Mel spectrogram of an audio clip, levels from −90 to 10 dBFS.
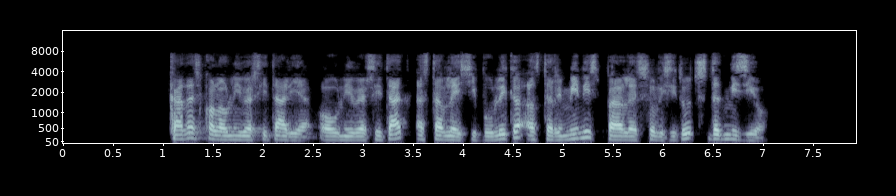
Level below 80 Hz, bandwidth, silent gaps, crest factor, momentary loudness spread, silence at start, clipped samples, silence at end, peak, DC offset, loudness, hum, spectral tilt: -60 dBFS; 7.8 kHz; none; 18 dB; 5 LU; 1.1 s; under 0.1%; 0.9 s; -2 dBFS; under 0.1%; -18 LUFS; none; -4.5 dB/octave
